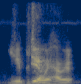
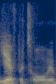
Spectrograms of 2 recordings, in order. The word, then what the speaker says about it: Yevpatoria: area of Yevpatoria or Eupatoria. I'm going to pronounce it Yevpatoria, but that's how the Russians will say it in their language, whereas we spell it differently because Fair enough.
